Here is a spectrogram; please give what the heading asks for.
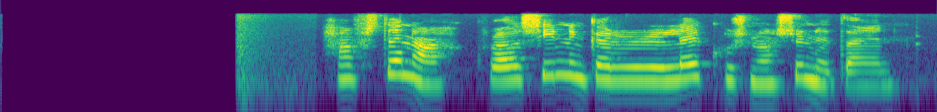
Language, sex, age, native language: Icelandic, female, 11, Icelandic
